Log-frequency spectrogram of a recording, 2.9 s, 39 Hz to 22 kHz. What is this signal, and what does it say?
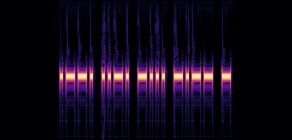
Morse code, heard as a keyed tone, about 38 wpm, 690 Hz. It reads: PFBYT
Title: Code Groups - 5 Letters - 40wpm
